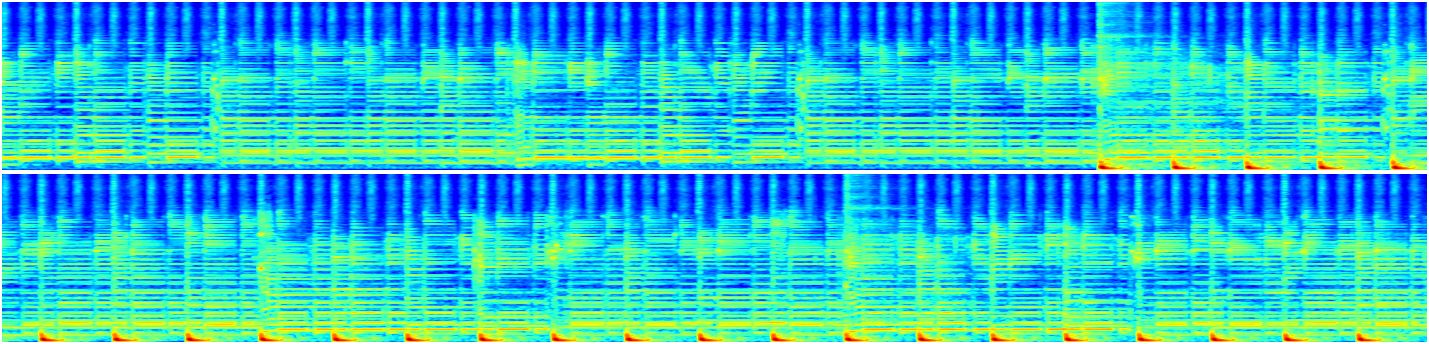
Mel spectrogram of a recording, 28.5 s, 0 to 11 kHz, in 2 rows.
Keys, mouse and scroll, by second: 1.1 right click, 1.7 click, 2.2 right click, 2.5 click, 2.9 right click, 3.3 click, 4.1 click, 5.7 click, 7.7 click, 9.0 click, 9.0-13.0 drag, 13.1 right click, 13.7 click, 14.4 right click, 14.7 click, 15.6 right click, 15.9 click, 16.6 right click, 17.7 click, 18.5 right click, 18.8-20.7 typing, 19.0 click, 20.2 right click, 20.7 click, 21.3 right click, 21.7 click, 23.5 click, 23.9 right click, 24.3 click, 24.7 right click, 24.9-28.5 typing, 25.2 click, 26.3 click, 26.9 right click, 27.4 click.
